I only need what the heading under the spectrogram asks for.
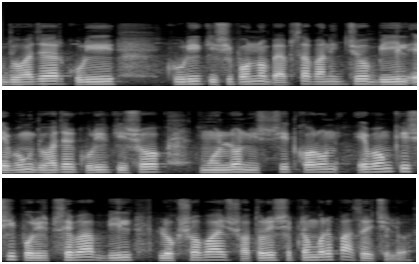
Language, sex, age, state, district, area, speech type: Bengali, male, 18-30, West Bengal, Paschim Bardhaman, rural, spontaneous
